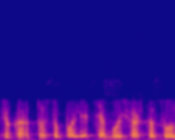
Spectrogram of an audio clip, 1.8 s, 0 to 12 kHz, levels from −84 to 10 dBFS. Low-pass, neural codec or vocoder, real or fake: 10.8 kHz; none; real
